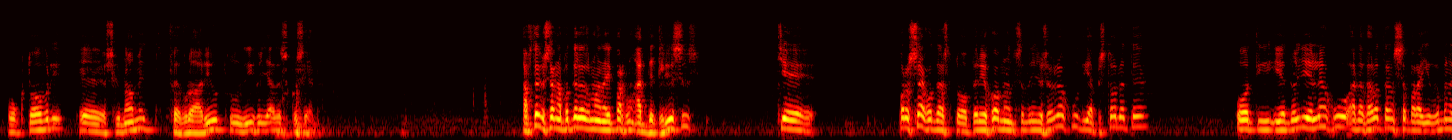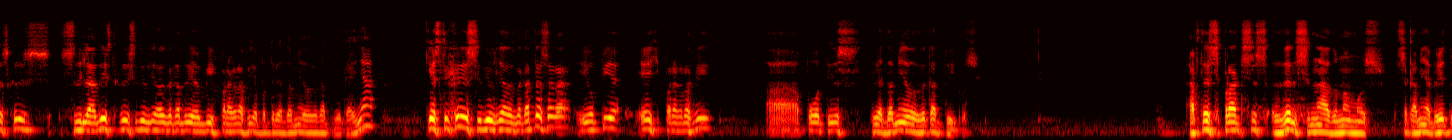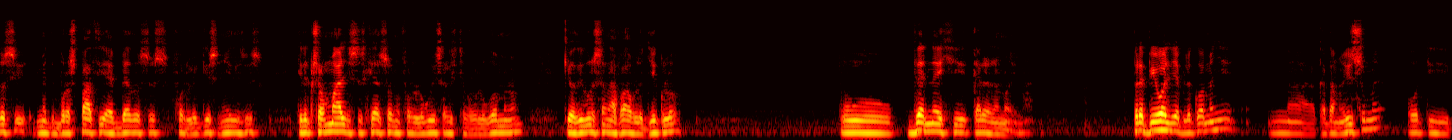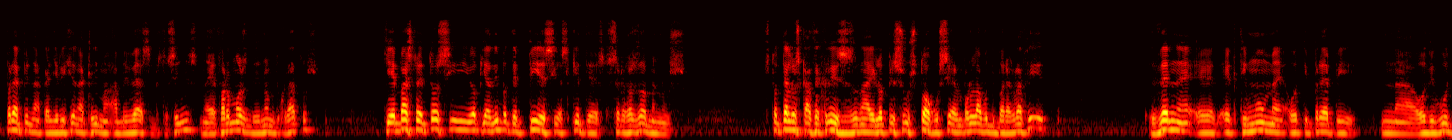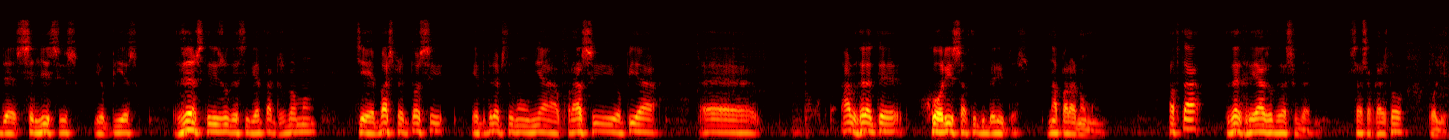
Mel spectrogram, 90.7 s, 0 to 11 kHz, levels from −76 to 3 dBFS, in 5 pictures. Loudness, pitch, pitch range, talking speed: -29 LUFS, 130 Hz, 115-155 Hz, 110 wpm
